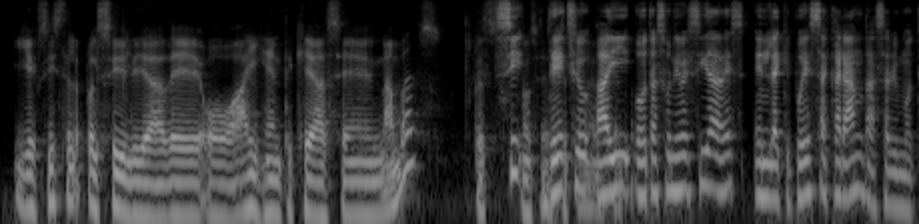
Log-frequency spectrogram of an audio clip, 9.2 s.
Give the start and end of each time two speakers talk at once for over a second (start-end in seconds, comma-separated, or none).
4.9-6.3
